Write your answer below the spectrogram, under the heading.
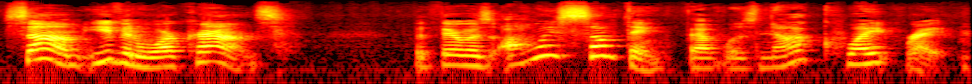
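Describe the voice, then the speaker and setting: A woman reading a children's picture book aloud as an expressive storyteller. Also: fairly high pitch, unhurried. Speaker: read-aloud storyteller, teacher.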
